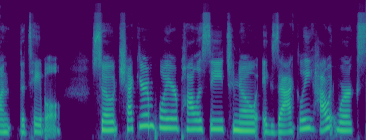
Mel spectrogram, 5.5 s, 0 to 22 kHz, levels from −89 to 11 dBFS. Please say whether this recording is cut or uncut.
uncut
